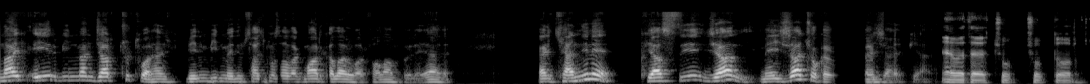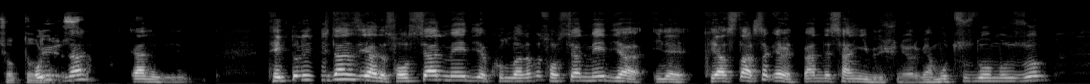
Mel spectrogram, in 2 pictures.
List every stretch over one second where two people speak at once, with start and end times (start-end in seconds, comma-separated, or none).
none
